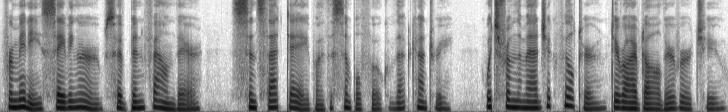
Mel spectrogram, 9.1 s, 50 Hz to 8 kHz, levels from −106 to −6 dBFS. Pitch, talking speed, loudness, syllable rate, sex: 155 Hz, 180 wpm, -20 LUFS, 4.6 syllables/s, female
